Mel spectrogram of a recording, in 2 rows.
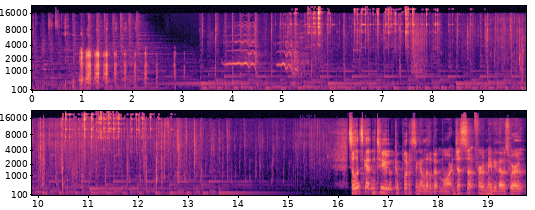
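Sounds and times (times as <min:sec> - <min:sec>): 
speech: 0:00.8 - 0:02.4, 0:16.3 - 0:19.7
laughter: 0:00.8 - 0:03.1
horse whinny: 0:04.0 - 0:05.3
horse hooves clip-clopping: 0:05.2 - 0:08.6, 0:10.5 - 0:12.8.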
